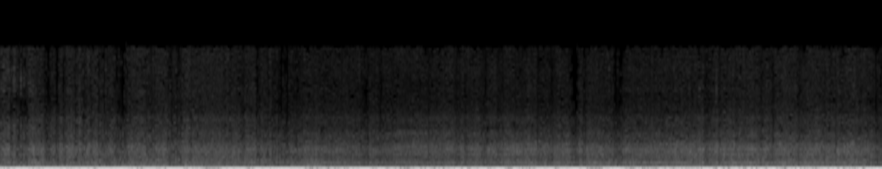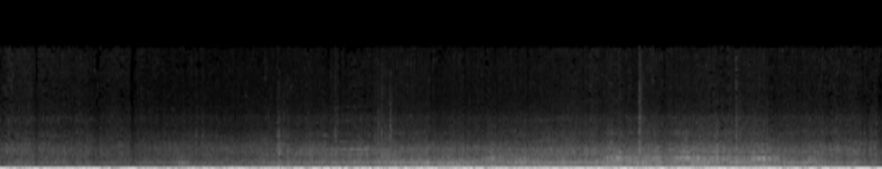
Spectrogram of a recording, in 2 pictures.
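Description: BMW's engine pulling hard at track speed, heard from inside its cabin over a heavy, steady rumble of road and wind noise. In the second half the engine note comes through more clearly, rising and dropping as the car accelerates and shifts.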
